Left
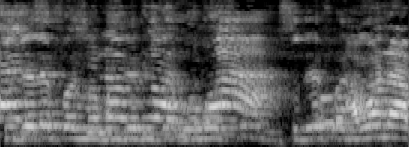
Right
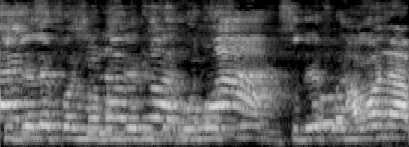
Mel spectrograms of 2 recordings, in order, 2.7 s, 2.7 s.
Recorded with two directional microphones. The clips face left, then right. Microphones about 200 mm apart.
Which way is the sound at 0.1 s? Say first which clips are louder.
Right 1 dB; 15° right (ahead or behind).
